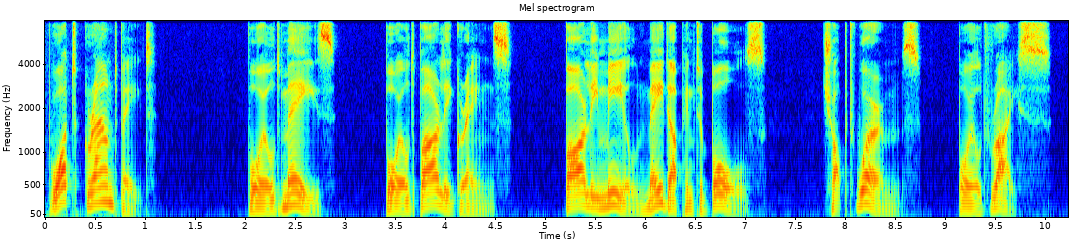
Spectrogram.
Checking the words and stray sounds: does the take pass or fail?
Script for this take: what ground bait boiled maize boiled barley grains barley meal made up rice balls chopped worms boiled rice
fail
